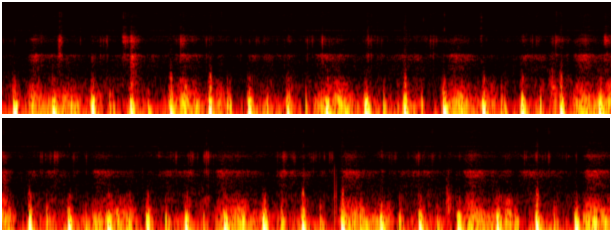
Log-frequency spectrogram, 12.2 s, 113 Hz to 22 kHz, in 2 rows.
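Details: Strong, regular, fast heartbeat at about 150 a minute during leg-wrench exercise, with throbbing felt up to the subclavian artery; rapid heartbeat during exercise.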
